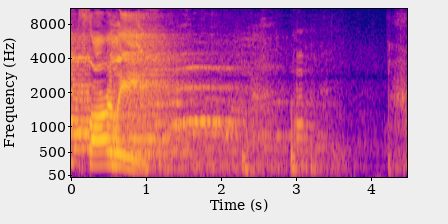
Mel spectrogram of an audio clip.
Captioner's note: crowd cheering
